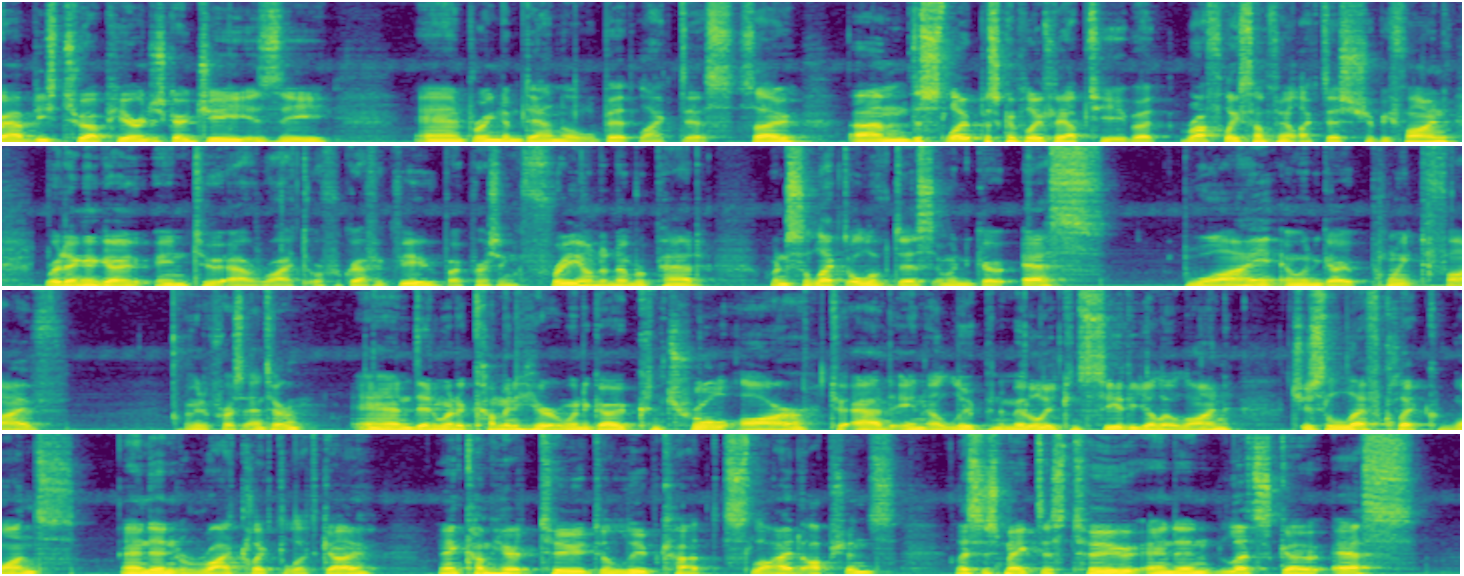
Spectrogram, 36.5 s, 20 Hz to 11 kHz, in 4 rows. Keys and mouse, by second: 0.7 g, 4.3 middle click, 4.8-7.0 drag, 5.4 g, 7.0-9.3 middle drag, 9.3 alt+a, 9.3-31.2 drag, 9.3 KP_1, 10.7 KP_3, 15.5 s, 20.3 KP_3, 23.1 ctrl+r, 31.4-36.4 drag, 35.7 s.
